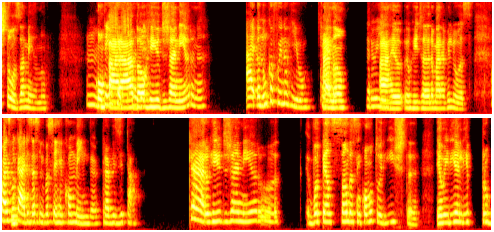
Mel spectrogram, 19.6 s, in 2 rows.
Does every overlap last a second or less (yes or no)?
no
